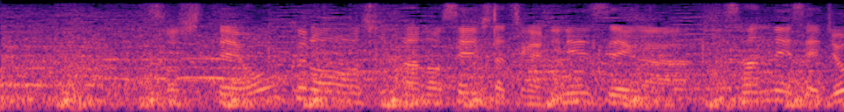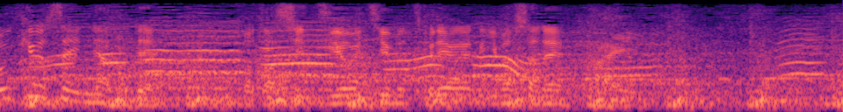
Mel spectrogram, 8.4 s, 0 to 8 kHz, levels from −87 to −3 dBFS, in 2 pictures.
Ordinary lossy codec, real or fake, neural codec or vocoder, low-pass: none; real; none; 7.2 kHz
